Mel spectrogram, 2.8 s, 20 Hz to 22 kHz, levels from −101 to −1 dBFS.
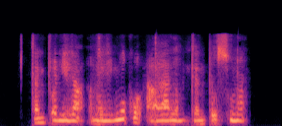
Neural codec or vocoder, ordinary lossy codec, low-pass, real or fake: codec, 16 kHz, 1 kbps, FreqCodec, smaller model; AAC, 32 kbps; 7.2 kHz; fake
